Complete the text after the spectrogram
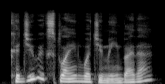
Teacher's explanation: Listen to the intonation. It goes down at the end. It is soft.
